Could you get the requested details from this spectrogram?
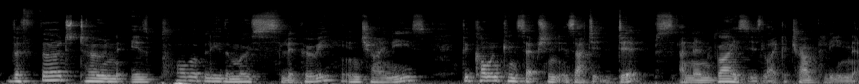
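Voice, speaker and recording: A man teaching an online language lesson, explaining patiently with the odd filler pause. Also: on the low side, a little mellow. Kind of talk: instructional video narration. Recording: roomy echo.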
